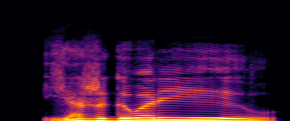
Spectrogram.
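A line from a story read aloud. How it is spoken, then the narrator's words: Yell. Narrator (Russian): завопил Никита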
